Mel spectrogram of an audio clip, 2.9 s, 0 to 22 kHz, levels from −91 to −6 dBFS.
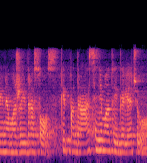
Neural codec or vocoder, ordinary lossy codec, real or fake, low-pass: none; Opus, 32 kbps; real; 7.2 kHz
